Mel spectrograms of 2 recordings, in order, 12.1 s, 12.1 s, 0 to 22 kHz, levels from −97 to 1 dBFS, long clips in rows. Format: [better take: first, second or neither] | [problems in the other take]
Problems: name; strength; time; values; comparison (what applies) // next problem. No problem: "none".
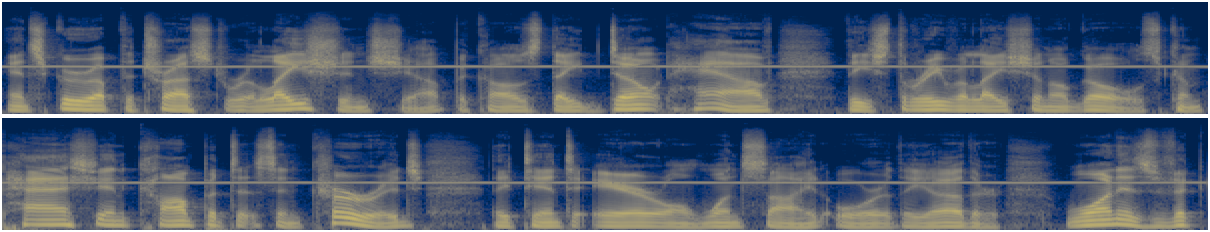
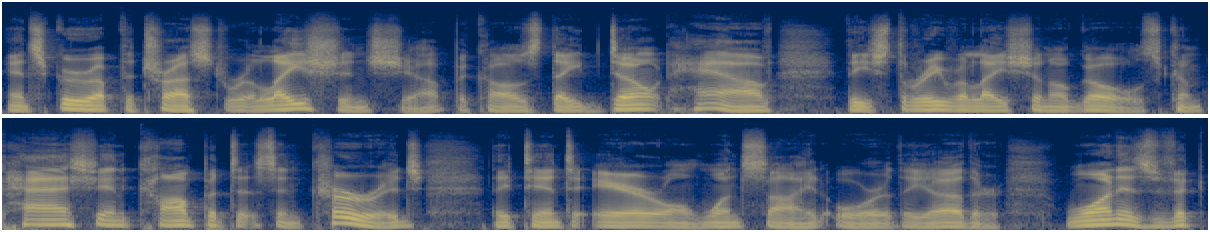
second | high-pitched whine; loud; throughout; 2.5 kHz, 10 dB below the speech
